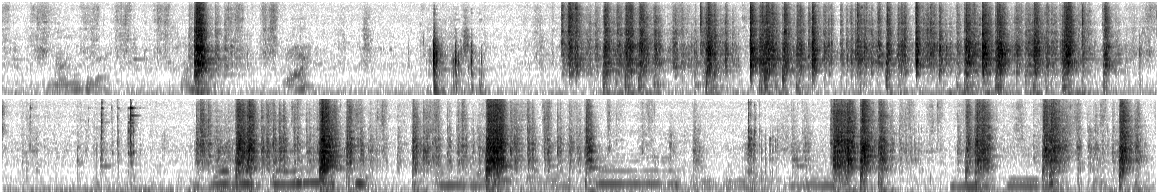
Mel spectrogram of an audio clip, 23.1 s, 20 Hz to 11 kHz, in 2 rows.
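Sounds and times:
metal parts clinking in a tray: 12.4 - 17.6.

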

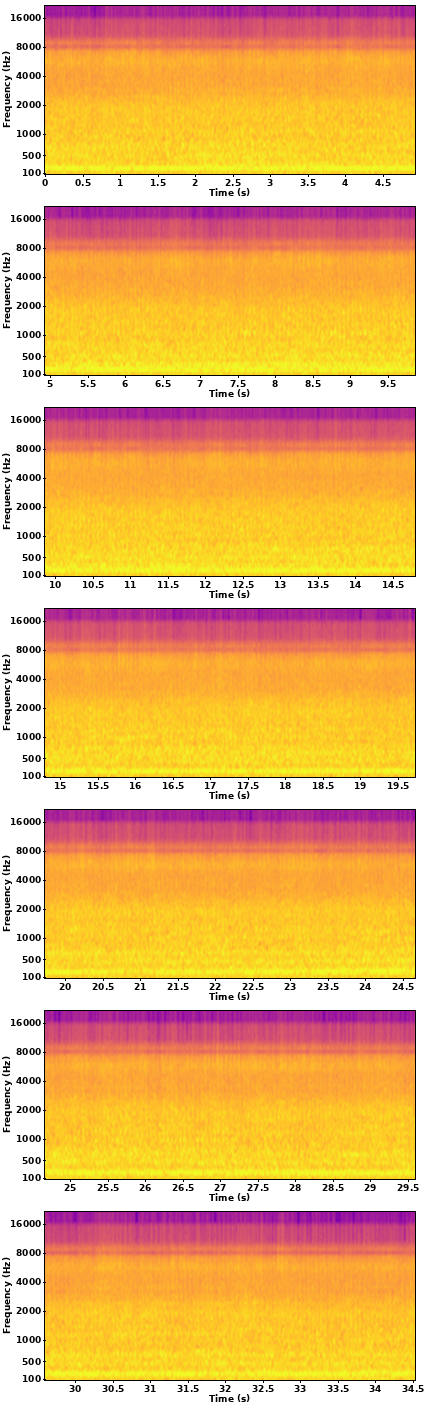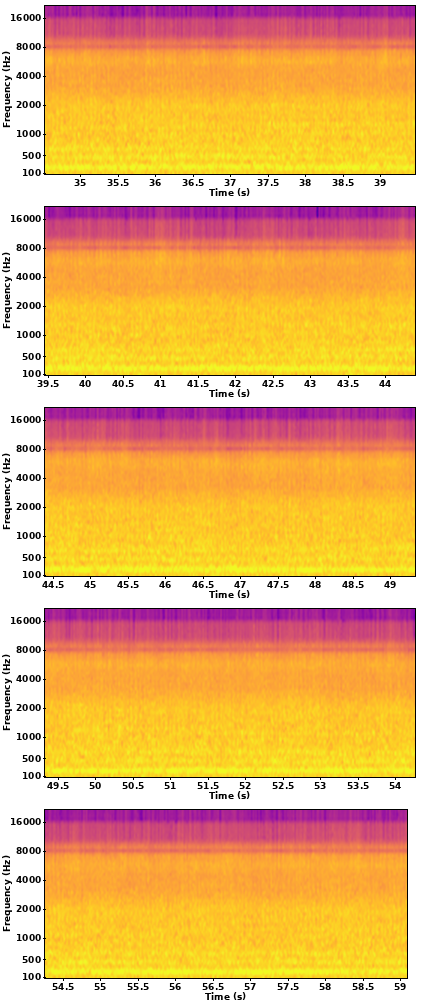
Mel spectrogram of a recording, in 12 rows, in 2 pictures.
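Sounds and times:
helicopter hovering overhead: 0.0 - 59.0.

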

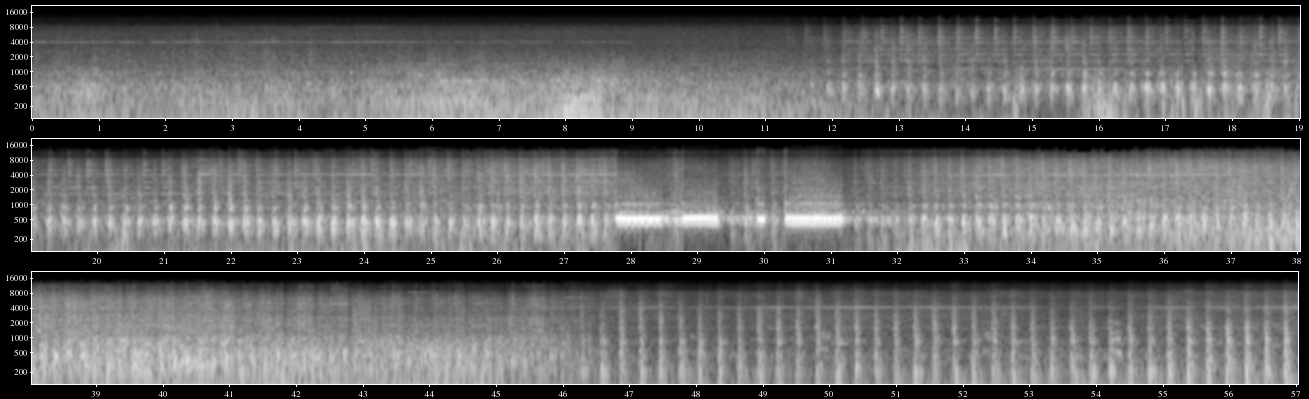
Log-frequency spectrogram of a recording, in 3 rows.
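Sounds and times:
steam locomotive exhaust chuffing: 11.0 - 57.0
steam whistle blasts: 27.7 - 32.1.

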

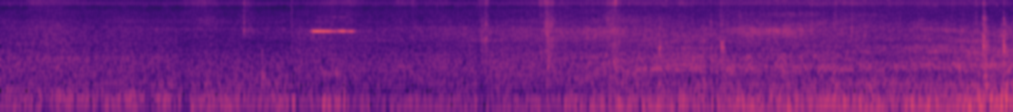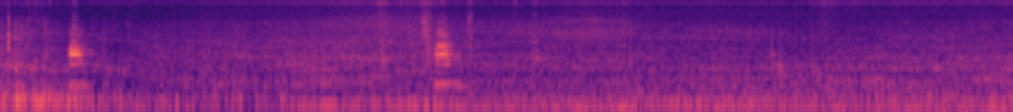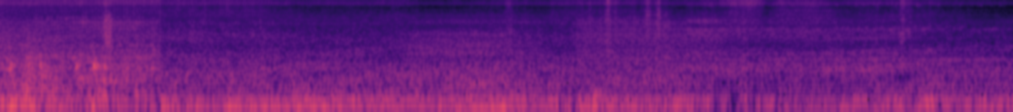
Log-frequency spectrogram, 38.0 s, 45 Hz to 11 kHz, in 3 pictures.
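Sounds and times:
horn toots: 13.4 - 14.0, 17.9 - 18.6
diesel engine idling: 17.7 - 29.7.

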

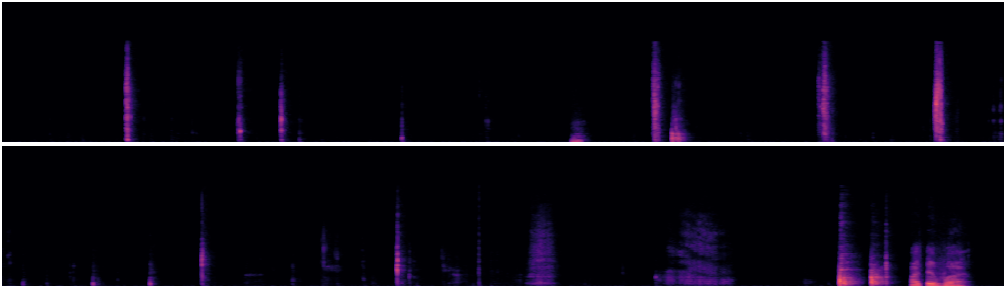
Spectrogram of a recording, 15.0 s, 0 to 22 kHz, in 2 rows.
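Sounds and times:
wet mouth clicks and smacks: 1.8 - 2.3, 6.1 - 6.3, 7.0 - 7.8, 9.0 - 10.7
person chewing: 7.0 - 11.0.

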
